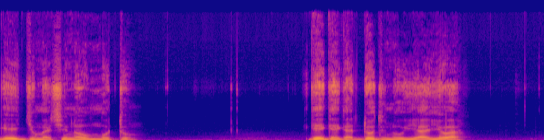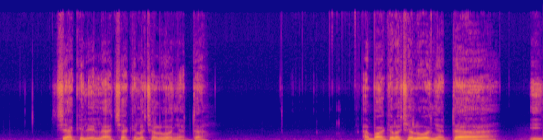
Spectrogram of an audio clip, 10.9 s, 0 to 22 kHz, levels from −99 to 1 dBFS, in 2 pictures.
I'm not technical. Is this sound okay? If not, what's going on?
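No. From 4.41 to 8.55 s, just before "abaa ke", periodic USB or driver dropouts skip a few milliseconds every 0.06 s, giving evenly spaced ticks, unlike random clicks.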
